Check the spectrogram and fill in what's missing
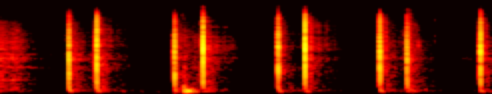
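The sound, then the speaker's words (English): Sharp knocks on a door, struck in quick pairs, repeating steadily about five times. The raps are crisp, with brief silence between each pair and no voices. “He knocks on the door.”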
